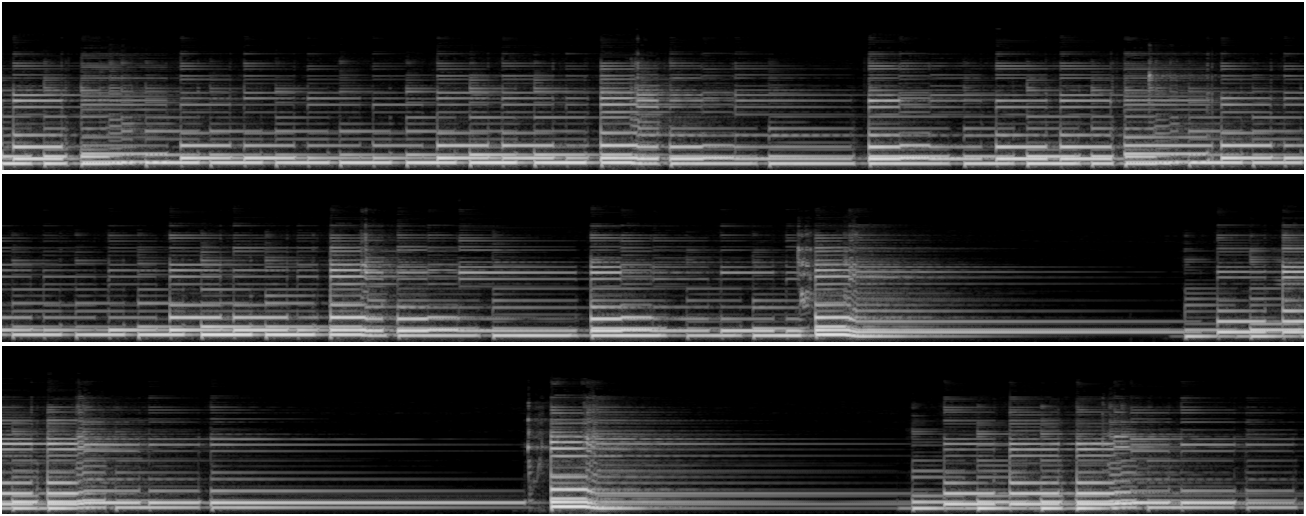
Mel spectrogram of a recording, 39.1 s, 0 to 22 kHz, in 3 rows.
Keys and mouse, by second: 16.1 middle click, 18.6 middle click, 24.3 alt+middle click, 28.8 alt+w, 29.6 middle click, 35.6 alt+w, 36.2 alt+middle click, 36.6 alt+middle click, 36.9 alt+w, 37.6 middle click.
